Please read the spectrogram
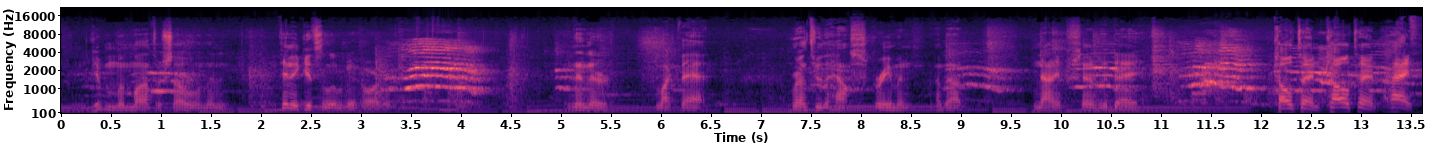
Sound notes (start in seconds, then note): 3.1 boy shouts; 11.1 boy screams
